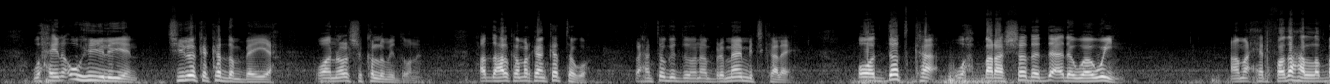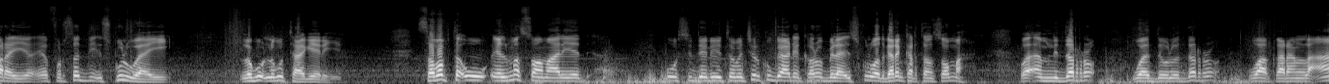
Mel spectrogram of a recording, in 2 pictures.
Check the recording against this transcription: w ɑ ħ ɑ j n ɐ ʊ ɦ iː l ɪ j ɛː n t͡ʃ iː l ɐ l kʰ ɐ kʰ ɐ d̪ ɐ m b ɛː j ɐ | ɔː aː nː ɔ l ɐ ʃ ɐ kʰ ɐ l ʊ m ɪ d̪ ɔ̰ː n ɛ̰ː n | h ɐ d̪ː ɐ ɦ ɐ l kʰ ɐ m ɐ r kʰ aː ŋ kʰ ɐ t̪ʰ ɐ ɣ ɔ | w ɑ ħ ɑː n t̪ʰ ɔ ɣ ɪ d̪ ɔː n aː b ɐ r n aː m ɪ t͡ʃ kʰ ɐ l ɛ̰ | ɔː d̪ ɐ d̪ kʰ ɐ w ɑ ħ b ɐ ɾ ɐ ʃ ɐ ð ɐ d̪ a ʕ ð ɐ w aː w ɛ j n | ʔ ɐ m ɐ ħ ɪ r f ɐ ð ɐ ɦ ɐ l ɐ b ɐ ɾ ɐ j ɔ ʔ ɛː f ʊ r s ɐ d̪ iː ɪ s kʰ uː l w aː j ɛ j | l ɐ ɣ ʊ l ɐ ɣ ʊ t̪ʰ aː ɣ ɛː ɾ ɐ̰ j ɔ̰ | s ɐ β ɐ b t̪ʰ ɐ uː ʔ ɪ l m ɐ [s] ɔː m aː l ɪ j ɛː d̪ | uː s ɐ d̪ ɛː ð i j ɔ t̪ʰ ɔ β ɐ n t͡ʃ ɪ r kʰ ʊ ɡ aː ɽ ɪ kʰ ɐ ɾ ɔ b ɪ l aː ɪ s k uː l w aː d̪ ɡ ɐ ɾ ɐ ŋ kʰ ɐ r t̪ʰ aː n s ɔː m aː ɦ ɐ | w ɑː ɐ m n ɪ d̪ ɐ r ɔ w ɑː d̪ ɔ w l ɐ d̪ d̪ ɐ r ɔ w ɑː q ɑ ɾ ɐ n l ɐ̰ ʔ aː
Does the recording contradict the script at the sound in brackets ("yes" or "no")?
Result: no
